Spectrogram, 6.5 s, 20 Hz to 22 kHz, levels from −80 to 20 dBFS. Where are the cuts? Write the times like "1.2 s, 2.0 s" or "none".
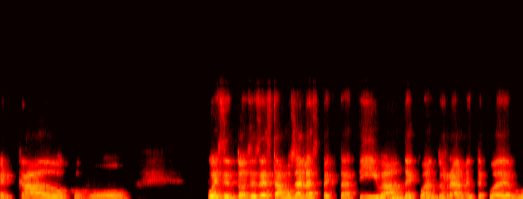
none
